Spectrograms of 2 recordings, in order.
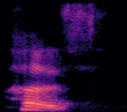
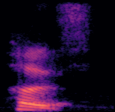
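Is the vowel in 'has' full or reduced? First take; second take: reduced; reduced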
